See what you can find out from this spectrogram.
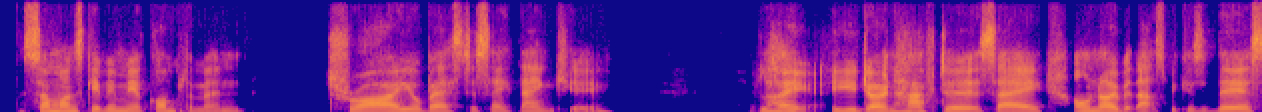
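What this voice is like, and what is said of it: Mixed British accent. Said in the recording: “I am British. I know my accent is all over the place because I haven't lived in England for a long time. People are always like, where the hell are you from?”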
